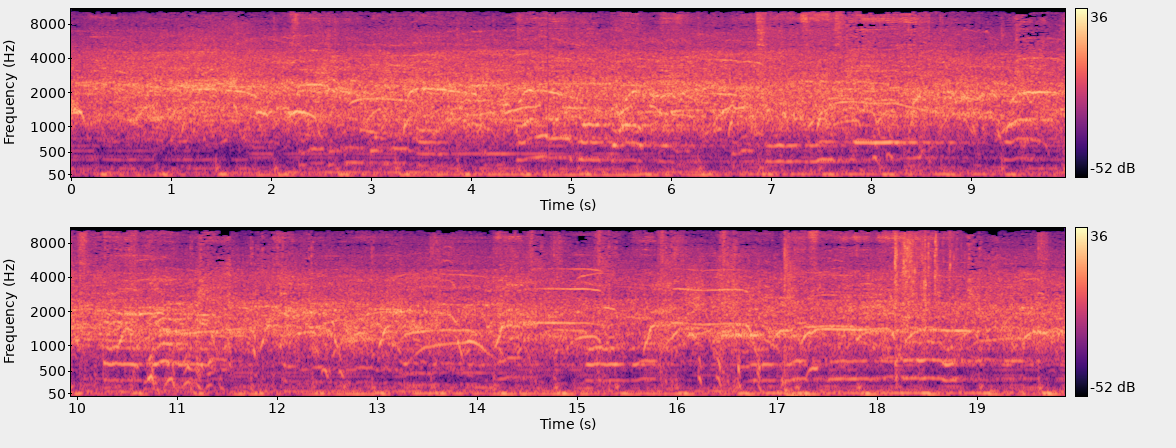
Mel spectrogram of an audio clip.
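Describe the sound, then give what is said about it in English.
A dense, continuous roar of a concert crowd of girls at a show in Miami, many high voices screaming and shrieking at once as a singer comes on stage, loud and sustained for the whole stretch with a low throbbing rumble underneath. “once he comes on stage, the girls go absolutely crazy.”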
